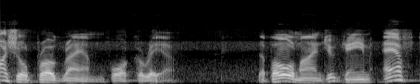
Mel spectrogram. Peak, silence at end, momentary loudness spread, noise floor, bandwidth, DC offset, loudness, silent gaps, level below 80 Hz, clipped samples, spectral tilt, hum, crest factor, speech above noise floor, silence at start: -4 dBFS; 0.05 s; 8 LU; -49 dBFS; 11 kHz; under 0.1%; -19 LUFS; none; -62 dBFS; under 0.1%; -6.5 dB/octave; none; 16 dB; 30 dB; 0 s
